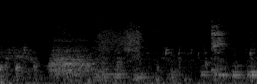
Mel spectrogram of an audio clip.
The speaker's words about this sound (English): Shake the strainer with the potatoes. Get all the water. Actually, while that strains for a second, let me get the potato masher.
